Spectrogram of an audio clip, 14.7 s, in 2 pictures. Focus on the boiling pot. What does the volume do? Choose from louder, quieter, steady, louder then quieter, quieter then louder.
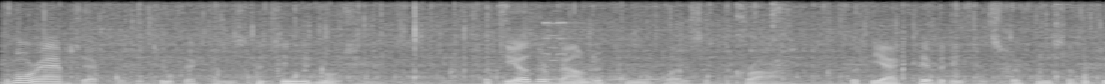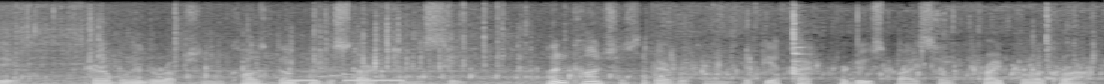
steady.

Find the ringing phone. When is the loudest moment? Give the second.
10 s.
